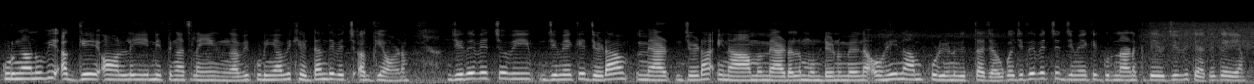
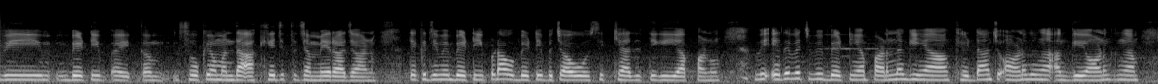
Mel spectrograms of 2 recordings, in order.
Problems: background sounds at intervals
